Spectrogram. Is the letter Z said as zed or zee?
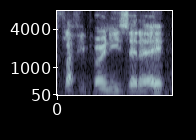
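zed. The letter Z is said as zed.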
